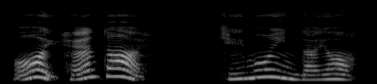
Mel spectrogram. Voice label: 女の子台詞

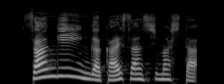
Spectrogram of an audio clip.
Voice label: 参議院が解散しました, ナレーション

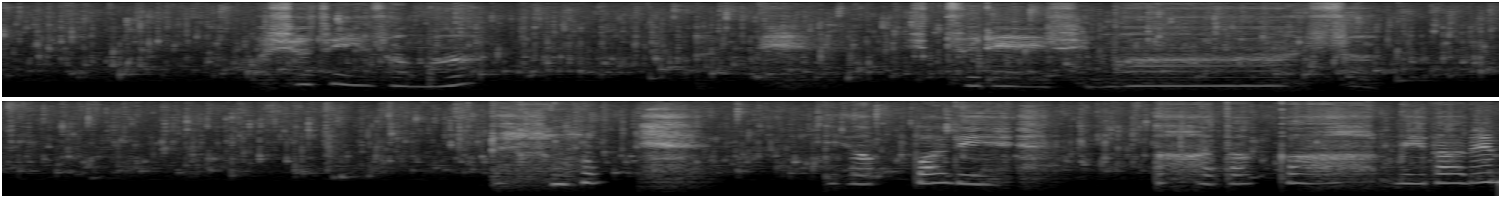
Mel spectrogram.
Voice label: 温泉でシャンプー（バイノーラルマイク収録 効果音あり大きめ）, ASMR

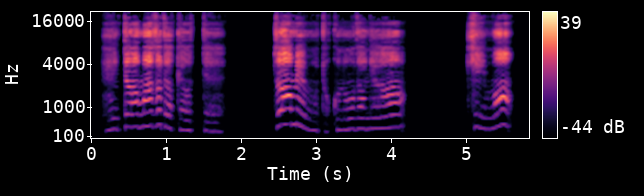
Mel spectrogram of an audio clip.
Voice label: 女の子台詞, ASMR

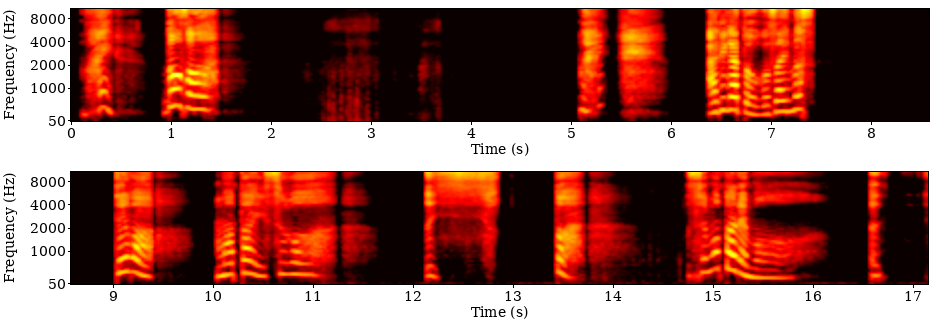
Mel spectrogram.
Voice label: ASMR ヘッドスパ

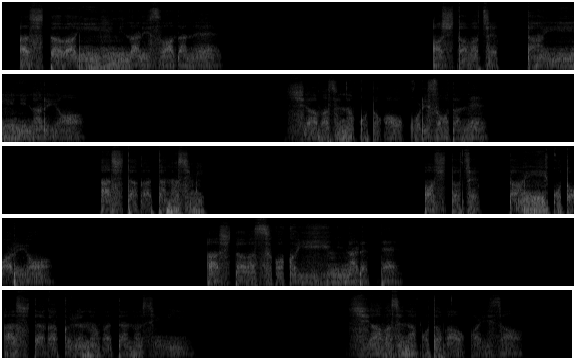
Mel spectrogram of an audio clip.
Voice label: 囁き 左耳; 明るい未来

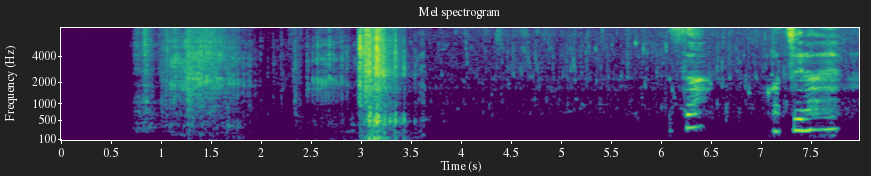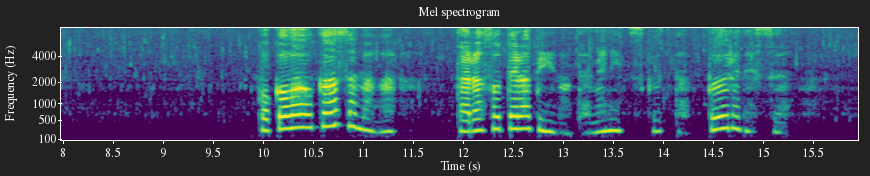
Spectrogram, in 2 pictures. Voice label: ささやきハイドロテラピー

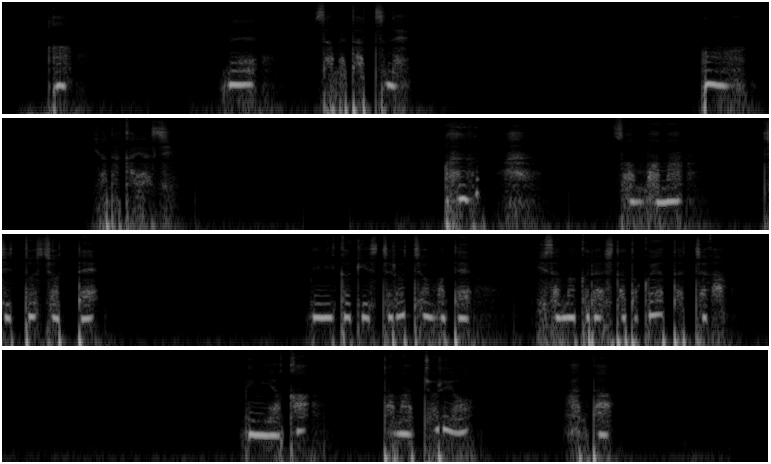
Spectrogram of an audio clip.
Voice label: 宮崎弁; SE無しバージョン; 田舎の古宿ン娘の夜伽

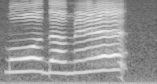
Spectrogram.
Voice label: "もうだめぇ", 戦闘不能

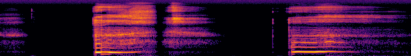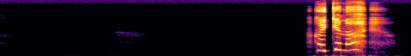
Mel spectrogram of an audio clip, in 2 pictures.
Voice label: 寝起き, ASMR

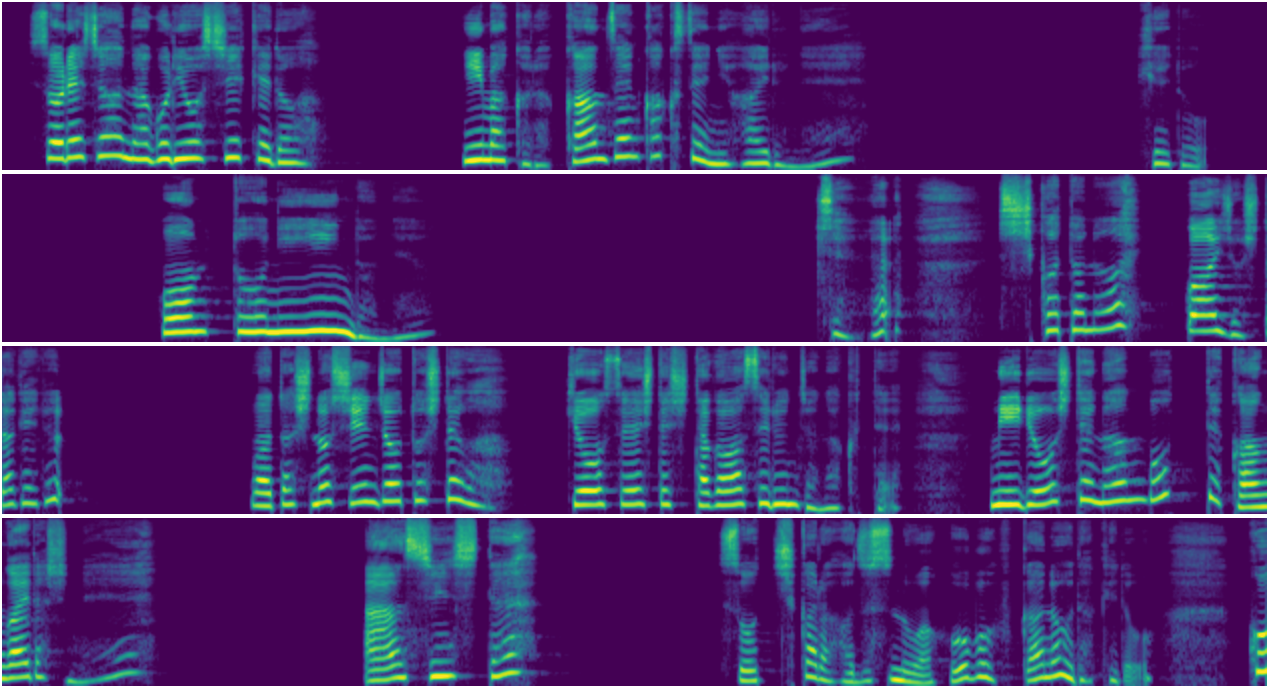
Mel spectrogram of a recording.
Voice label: 催眠ボールギャグ, ASMR; 単品完全覚醒コース

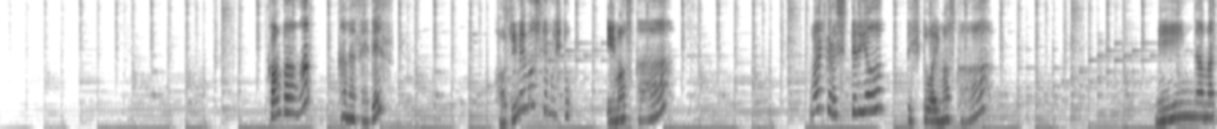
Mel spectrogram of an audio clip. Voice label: フリートーク, ASMR

